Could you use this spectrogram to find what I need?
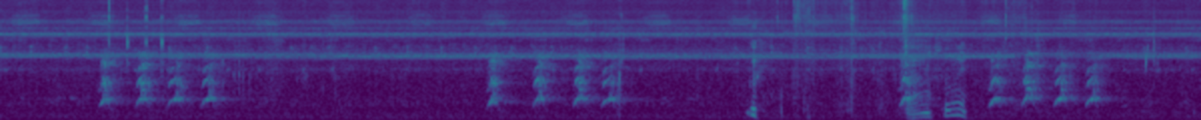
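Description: A small frog croaks in short rapid bursts.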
